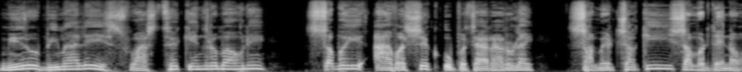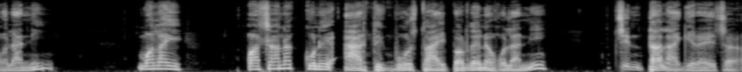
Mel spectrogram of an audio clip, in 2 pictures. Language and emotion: Nepali, fearful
